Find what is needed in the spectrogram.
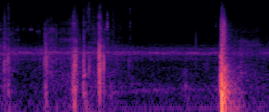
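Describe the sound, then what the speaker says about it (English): A door is shut at a campsite with a single sharp thud, preceded by a few faint clicks and rattles, close by and alone. "Shut this door here."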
